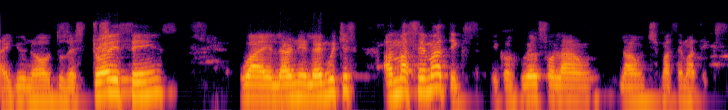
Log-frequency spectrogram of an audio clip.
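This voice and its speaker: A man with a Spanish accent speaks at a moderate pace in a fairly high pitch. His intonation is lively, and his loudness swings widely. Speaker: startup founder. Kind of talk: interview. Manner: halting.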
